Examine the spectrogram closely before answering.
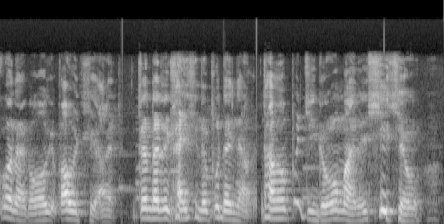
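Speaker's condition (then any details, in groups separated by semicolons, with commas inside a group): Cerebral palsy; edited for fluency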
